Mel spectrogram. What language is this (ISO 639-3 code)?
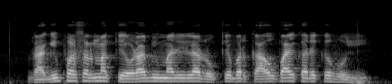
hne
